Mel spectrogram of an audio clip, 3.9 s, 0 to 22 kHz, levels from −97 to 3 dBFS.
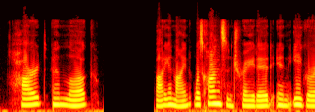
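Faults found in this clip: Hard clipping throughout the speech: gritty crackle on louder syllables, driven about 5 dB past full scale with peaks squared off, a few percent of samples flattened. Gain staging before the converter or a fixed-point stage, so worth checking the input level.

Playback stall from 1.29 to 1.93 s: speech cuts dead for roughly 0.63 s, then resumes. Player's buffer probably ran dry or its thread got blocked, likely on the receive or decode side. Output just sits silent meanwhile.

Time-compressed catch-up from 1.93 to 2.55 s: speech runs at twice normal speed, pitch unchanged. Jitter buffer draining its backlog by dropping short slices and cross-fading the joins. Follows directly from the stall, so fixing that should clear this.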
